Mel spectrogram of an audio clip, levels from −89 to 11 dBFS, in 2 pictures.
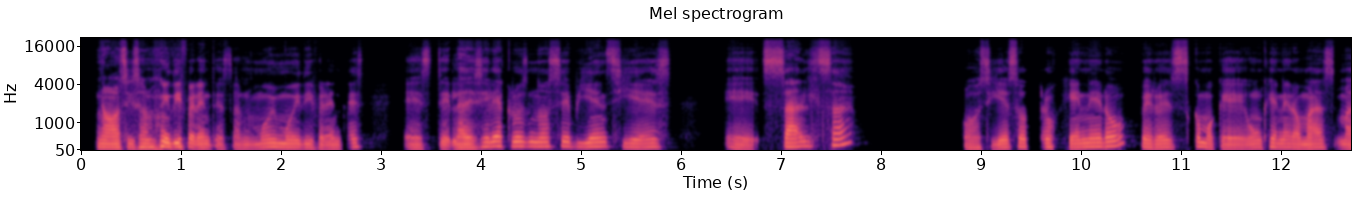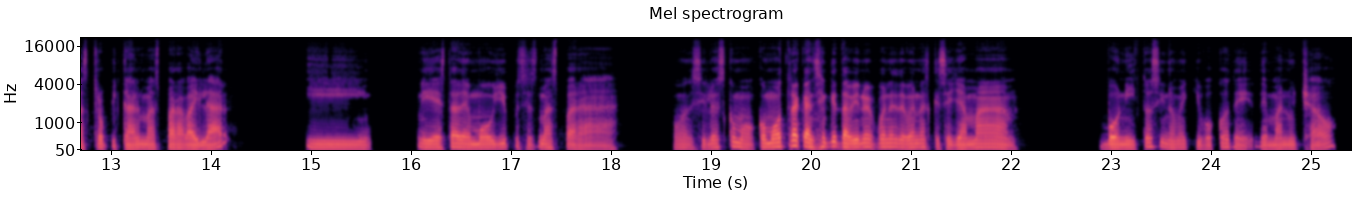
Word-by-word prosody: No, 125 -1 +5
sí 125 0 -2
son 135 +1 +2
muy 165 -4 +8
diferentes, 125 -6 +2
son 115 +1 -6
muy, 130 +5 +1
muy 130 -2 +2
diferentes. 125 +4 -4 0.4
Este, 120 -1 -4
la 125 +1 +2
de 120 0 +3
Celia 155 +6 +3
Cruz 165 0 +1
no 155 0 +3
sé 160 +1 0
bien 150 +2 +2
si 135 -3 -2
es, 140 +1 -3 0.5
eh, 110 -5 -4
salsa 170 - +1 1.1
o 120 -1 -3
si 120 +1 -2
es 130 +2 -1
otro 140 0 0
género, 150 - +2
pero 130 -3 +1
es 130 0 -1
como 145 -5 +1
que 115 -1 -1
un 125 +3 -1
género 130 -3 0
más 125 +2 0
más 120 0 -2
tropical, 115 -3 -2
más 120 -2 -2
para 120 -1 0
bailar. 110 0 0 0.7
Y 120 -2 -3 0.5
y 125 -1 +1
esta 125 +2 +1
de 130 - +3
Emoji, 125 +1 +1
pues, 125 - -13
es 115 - -9
más 125 -1 -3
para, 100 -4 -5 0.5
¿cómo 120 0 -6
decirlo?, 125 +3 -5
es 130 - -5
como 130 -8 -1
como 135 +2 +4
otra 185 +5 +6
canción 150 -2 +4
que 165 - +3
también 135 -3 +5
me 145 -1 +2
pone 140 +1 +1
de 130 - +1
buenas 130 +1 0
que 125 - -8
se 120 -1 -2
llama 120 -1 0 0.8
Bonito, 120 +4 +1
si 150 0 -5
no 125 -2 -3
me 125 - -4
equivoco, 135 - -6
de 110 -7 -6
de 105 - -5
Manu 115 +2 -3
Chao. 110 - -5
125 Hz, 170 wpm, -23 LUFS, 120-140 Hz, 1.1 s, muy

